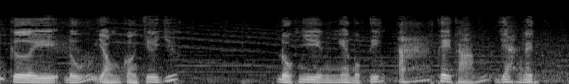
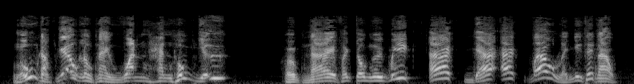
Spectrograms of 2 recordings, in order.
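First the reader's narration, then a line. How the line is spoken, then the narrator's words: Angry voice. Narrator (Vietnamese): Đạo sĩ râu dài giận dữ nói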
